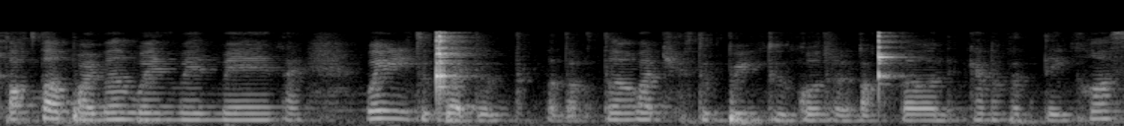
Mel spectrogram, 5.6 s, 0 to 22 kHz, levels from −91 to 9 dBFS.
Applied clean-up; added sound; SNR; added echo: none; Chink, clink; 0 dB; reverberation time 0.3 s.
